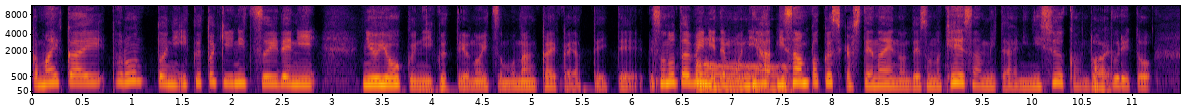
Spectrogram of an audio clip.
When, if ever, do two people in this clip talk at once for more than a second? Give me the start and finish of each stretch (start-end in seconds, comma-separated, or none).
6.6-7.8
